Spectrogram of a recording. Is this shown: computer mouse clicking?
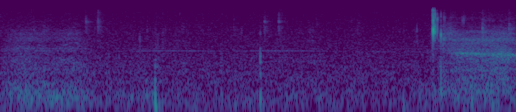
yes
